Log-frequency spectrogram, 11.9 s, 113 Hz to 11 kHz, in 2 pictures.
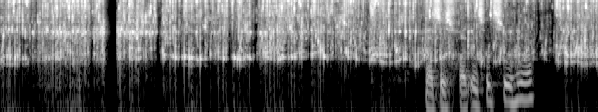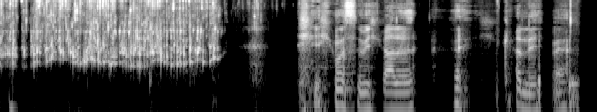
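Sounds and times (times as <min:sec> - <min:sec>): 
water pouring into a cup: 0:00.0 - 0:08.6
speech: 0:04.2 - 0:05.5, 0:09.1 - 0:11.9.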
